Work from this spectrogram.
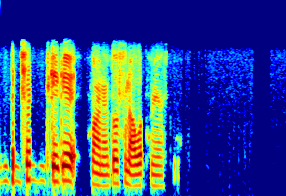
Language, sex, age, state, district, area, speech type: Dogri, female, 30-45, Jammu and Kashmir, Reasi, urban, conversation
